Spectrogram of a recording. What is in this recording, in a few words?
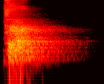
Pain Sniper, en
